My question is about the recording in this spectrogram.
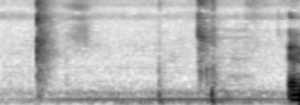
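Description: A few short, sharp clicks in a pause between words: one shortly after the start and a close pair a little past the middle.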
